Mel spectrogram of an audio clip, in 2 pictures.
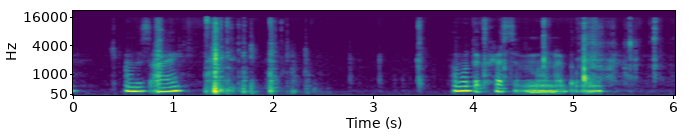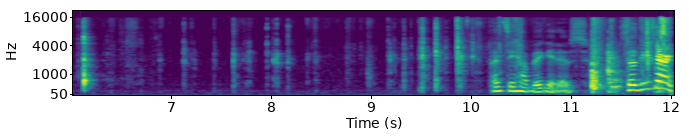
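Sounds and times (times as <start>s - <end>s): plastic items clicking and rattling: 11.3s - 12.0s.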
